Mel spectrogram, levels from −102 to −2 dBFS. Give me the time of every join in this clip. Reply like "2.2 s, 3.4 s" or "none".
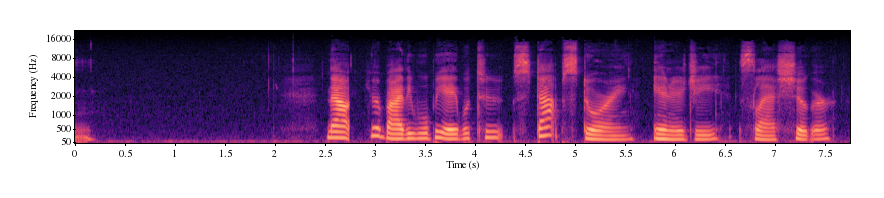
2.7 s, 5.7 s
